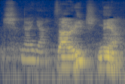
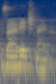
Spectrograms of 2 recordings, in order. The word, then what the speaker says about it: Заречная: The last sound is like Заречная. Russian language is good because we pronounce all the sounds. Like if you see A, it's A. In this case, it will be Заречная.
